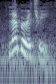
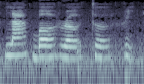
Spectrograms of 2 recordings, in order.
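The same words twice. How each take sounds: First: One unstressed vowel is dropped. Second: Every syllable is pronounced in full. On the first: "reduced to laboratory by dropping one of the vowels" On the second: "The full careful pronunciation"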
